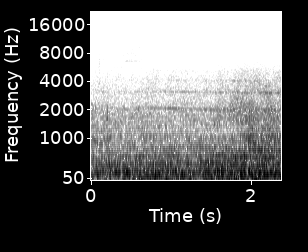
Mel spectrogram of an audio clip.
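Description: Wind buffeting the microphone outdoors: a steady low rumble that grows a little louder near the end.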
